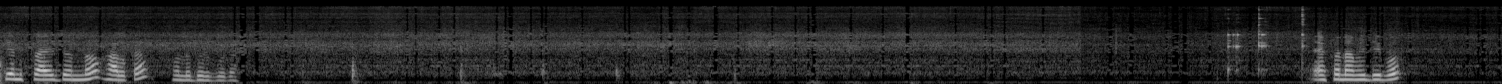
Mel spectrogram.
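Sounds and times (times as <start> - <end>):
vegetables sizzling in a pan: 0.0 - 15.0
wooden spatula tapping and scraping: 3.4 - 3.8, 4.5 - 6.6.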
